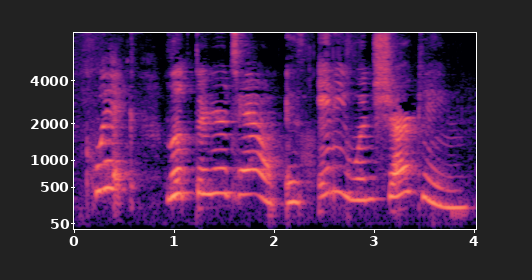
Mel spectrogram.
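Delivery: an anxious elephant asking the mayor; Horton calling back. A narrator's reading. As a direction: Horton checking on the Whos, high and urgent. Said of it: "And Horton called back".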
